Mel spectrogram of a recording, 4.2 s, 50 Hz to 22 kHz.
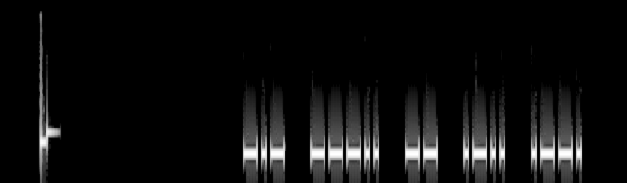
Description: Morse code, heard as a keyed tone, about 40 wpm, spaced as for 29 wpm, 700 Hz. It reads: K8MLP
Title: USA Call Signs - 5 Characters - 2x Character Spacing - 40wpm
